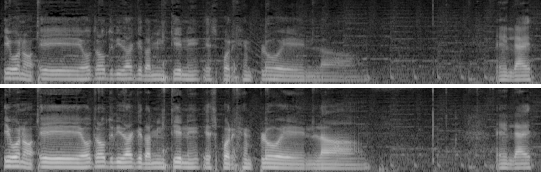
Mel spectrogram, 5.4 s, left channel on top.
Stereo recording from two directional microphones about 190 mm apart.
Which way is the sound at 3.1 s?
25° right (ahead or behind).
